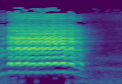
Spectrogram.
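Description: A goat gives one wavering, nasal bleat lasting about a second, fairly high-pitched with a quavering tremble, then falls silent.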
